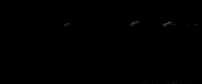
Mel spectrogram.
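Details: Blue waxbill calls played in a bird call quiz, described as a tricky high-pitched whistling; thin, very high whistled notes given in quick bursts, rising in loudness toward the end.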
